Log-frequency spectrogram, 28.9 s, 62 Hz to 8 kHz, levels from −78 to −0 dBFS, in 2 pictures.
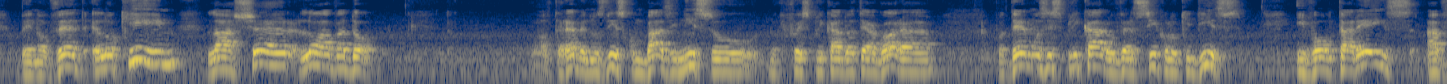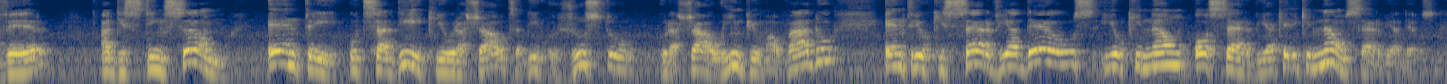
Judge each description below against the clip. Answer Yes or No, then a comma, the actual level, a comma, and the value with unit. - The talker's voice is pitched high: No, medium, 165 Hz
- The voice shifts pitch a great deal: Yes, wide, 6.5 semitones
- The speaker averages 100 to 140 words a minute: Yes, average, 130 wpm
